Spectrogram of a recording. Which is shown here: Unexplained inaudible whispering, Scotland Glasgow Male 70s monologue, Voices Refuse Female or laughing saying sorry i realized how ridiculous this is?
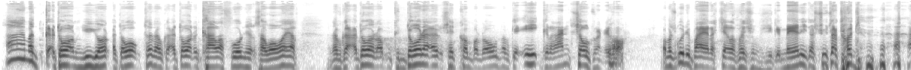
Scotland Glasgow Male 70s monologue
